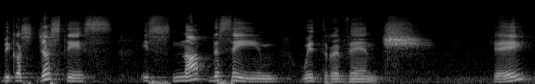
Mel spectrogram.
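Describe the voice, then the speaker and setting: A man with a Filipino accent preaching a sermon as pastor, animated and emphatic, switching between Tagalog and English and checking in with rhetorical questions. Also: fairly high pitch, drawn-out words, a little hiss or hum. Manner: animated and emphatic, punctuating points with rhetorical "Okay?".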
